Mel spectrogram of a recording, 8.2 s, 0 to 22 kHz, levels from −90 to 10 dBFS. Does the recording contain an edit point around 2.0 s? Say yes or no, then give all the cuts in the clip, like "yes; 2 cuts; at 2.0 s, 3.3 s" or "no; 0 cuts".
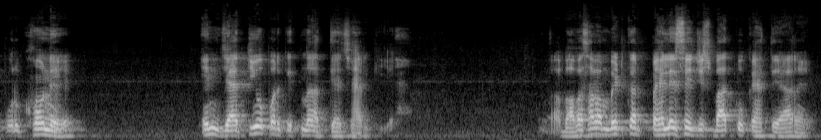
no; 1 cut; at 5.5 s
